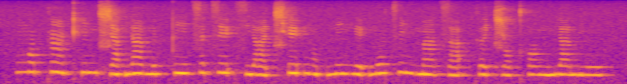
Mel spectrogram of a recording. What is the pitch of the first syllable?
high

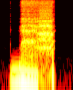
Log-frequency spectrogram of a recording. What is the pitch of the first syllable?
low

